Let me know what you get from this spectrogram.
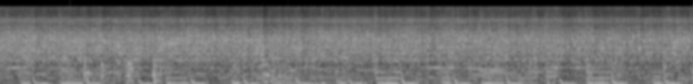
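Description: Diced pork sizzling steadily in hot oil in a wok, stirred with a metal spatula that scrapes and clicks against the pan.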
